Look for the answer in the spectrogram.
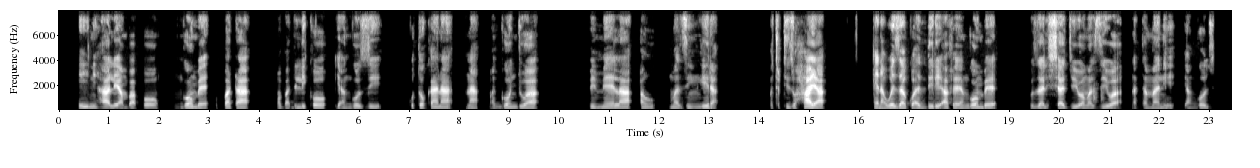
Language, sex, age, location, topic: Swahili, male, 18-24, Wajir, agriculture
